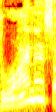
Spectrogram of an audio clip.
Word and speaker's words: Rinus: And uh, I guess you say his name is Rinus, R I N U S, Rinus VeeKay.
